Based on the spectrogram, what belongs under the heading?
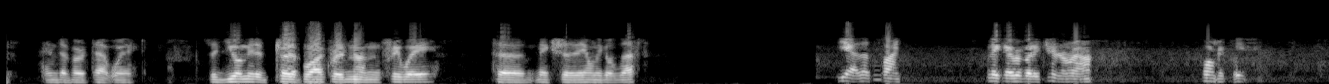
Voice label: Mesa Simulcast, MESA PD, scanner audio

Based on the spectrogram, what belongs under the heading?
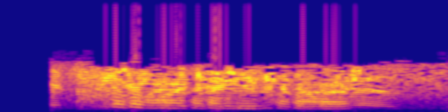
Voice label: Highway Patrol, scanner; DPS; Dist 04 Yuma

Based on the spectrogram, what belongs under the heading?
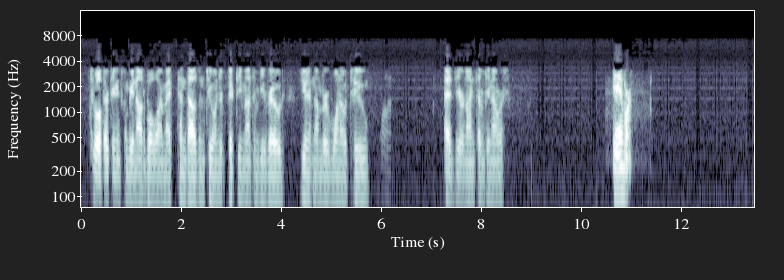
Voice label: Police, scanner audio

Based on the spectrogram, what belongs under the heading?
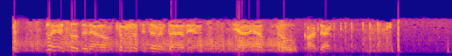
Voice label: Highway Patrol, scanner; DPS

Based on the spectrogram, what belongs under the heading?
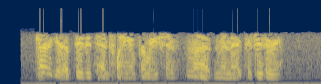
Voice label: Highway Patrol, Phoenix Metro East Area, scanner

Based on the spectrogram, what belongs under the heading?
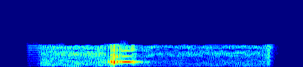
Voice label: Public Transit System Light Rail Ops, scanner

